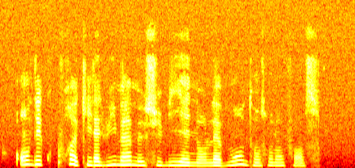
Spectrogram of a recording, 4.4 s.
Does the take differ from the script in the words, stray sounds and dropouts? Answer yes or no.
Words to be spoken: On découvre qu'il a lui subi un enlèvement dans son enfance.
yes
